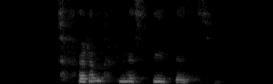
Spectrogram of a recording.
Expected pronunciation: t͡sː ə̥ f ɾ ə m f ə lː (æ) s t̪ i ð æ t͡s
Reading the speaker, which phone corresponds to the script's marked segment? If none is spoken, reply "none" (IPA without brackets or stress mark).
æ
